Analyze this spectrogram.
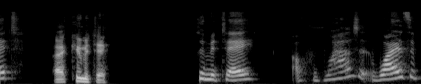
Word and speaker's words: Kumite: Kumite. Kumite. Oh, why is it, pronounced like that?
